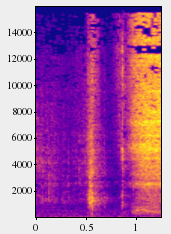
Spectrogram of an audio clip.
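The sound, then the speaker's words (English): A banana is pulled out of a snug tube with a finger held over the hole, giving a squeaky, rubbing drag, two short scrapes followed by a longer airy suction rush as it pulls free. Fairly quiet, with no talking. “And now stick your finger over the hole and pull, and pull it out.”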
